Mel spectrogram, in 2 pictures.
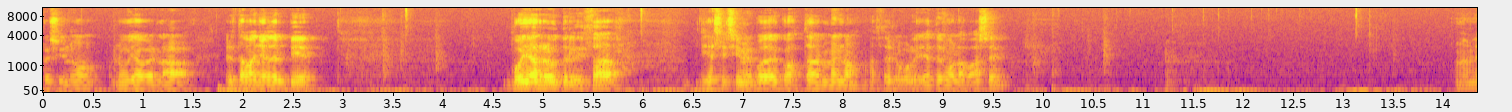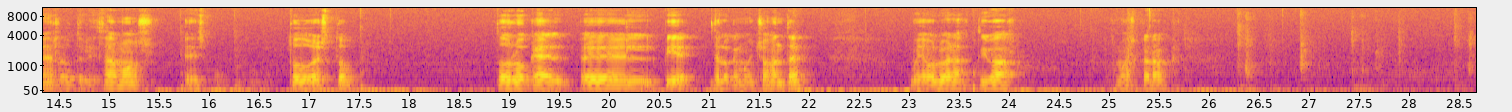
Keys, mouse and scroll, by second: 3.0 right click, 3.3 Tab, 3.7-5.0 ctrl+middle drag, 4.8 3, 5.0 right click, 5.8 l, 6.1-9.3 middle drag, 6.6 l, 8.9 shift+d, 9.3 right click, 9.8 p, 10.5 Tab, 10.8 right click, 11.6 right click, 11.8 right click, 12.2 right click, 12.3 right click, 12.6 right click, 15.8-22.6 drag, 22.6 right click, 23.7 click, 24.4 middle click, 24.8 right click, 25.1 Tab, 25.5-26.8 shift+middle drag, 26.3 2, 26.8 alt+right click, 27.5 a, 28.5 ctrl+e.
